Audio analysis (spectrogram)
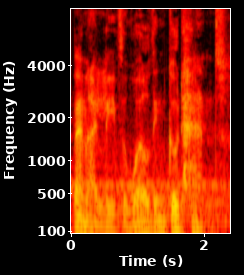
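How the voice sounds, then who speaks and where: An actor playing a weary, solemn old elven hunter-mage in a video game, speaking in a grave, measured, formal way. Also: male voice, sits low, animated, music in the background. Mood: weary, resigned. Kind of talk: dramatic video game character acting.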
